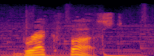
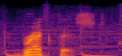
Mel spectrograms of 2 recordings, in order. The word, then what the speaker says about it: breakfast: say it is sponge moving on to breakfast many people say breakfast but the correct pronunciation is breakfast the fourth word is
